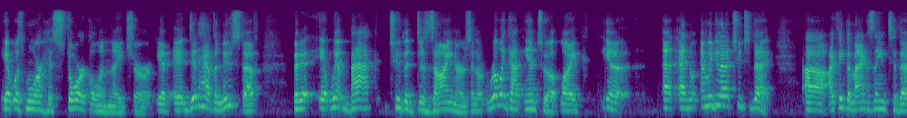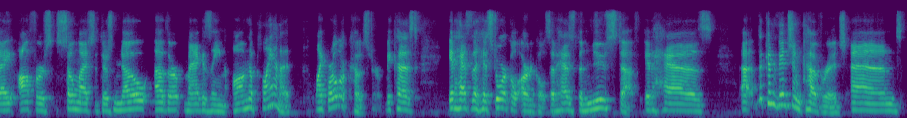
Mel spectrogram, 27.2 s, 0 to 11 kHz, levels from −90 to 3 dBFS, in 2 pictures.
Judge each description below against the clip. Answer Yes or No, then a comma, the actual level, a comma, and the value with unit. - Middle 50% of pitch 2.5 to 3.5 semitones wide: No, average, 5.1 semitones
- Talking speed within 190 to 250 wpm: No, average, 170 wpm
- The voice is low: No, medium, 160 Hz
